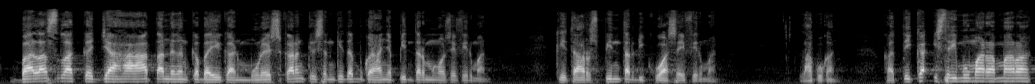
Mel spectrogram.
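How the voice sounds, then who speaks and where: A man preaching a sermon as a pastor, swinging from loud, high rebukes to quiet, low asides and repeating a refrain. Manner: repeats a refrain, acts out humorous prayers.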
